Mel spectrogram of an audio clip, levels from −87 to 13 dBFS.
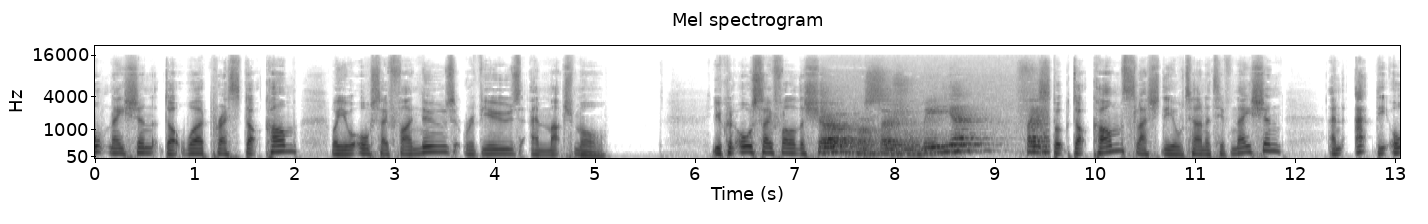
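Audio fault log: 7.27–9.53 s: switch to a distant microphone, likely a far pickup replacing the close one; speech abruptly turns roomy, hollow and thin, level steady, room noise roughly 30 dB down.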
